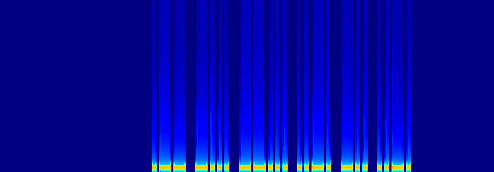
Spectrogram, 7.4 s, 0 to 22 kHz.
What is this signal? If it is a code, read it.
Morse code, heard as a keyed tone, about 22 wpm, 700 Hz. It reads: WB7FDF
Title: USA Call Signs - 6 Characters - Repeated 2x - 22wpm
